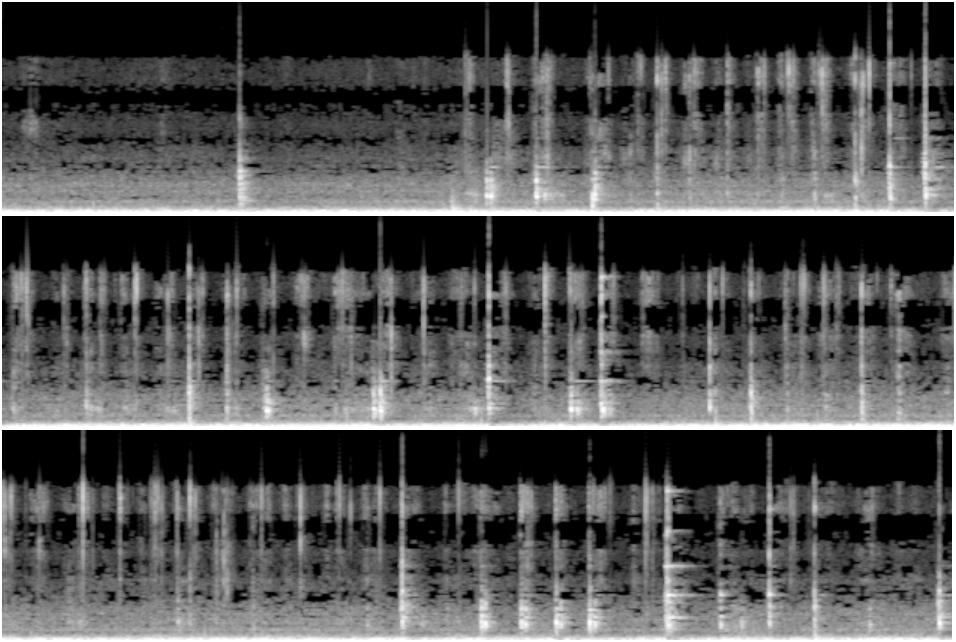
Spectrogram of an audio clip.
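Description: Metal spoon clinking and scraping against a small glass bowl while stirring an oily paste of castor oil and ground date pits, in irregular sharp taps throughout, over a steady low hum.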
